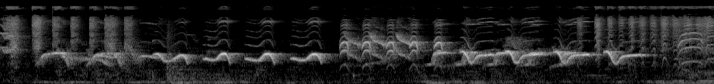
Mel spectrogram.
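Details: Captive Black-throated Laughingthrush, a cage bird clinging to its cage, singing a loud, rich run of rolling whistled phrases, each note bending up and down, repeated about twice a second with chattering notes between.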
